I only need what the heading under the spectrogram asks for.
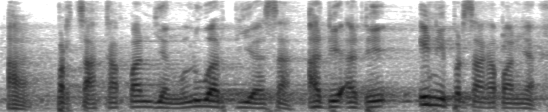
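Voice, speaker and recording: A male preacher giving a storytelling sermon, animated, with asides to the audience. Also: mid-range voice, normal speed. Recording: long hall reverb.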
